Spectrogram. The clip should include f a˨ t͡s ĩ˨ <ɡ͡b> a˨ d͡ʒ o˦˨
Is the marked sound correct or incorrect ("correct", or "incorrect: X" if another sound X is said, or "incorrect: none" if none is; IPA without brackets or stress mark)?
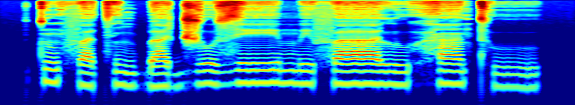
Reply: correct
